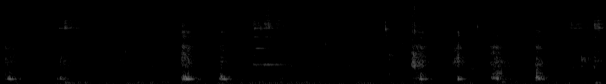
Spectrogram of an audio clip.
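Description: Faint, irregular crunching and chewing of dry chocolate-flavoured wheat and rice cereal shapes.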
